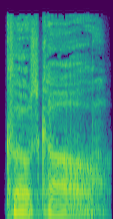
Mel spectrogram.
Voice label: announcer victory; dlc bastion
